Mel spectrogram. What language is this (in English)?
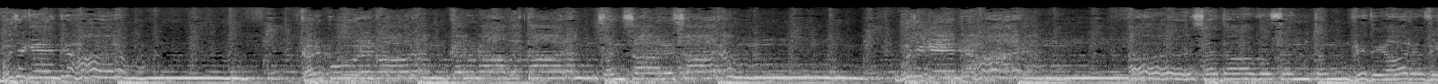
Arabic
